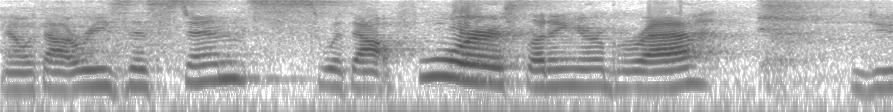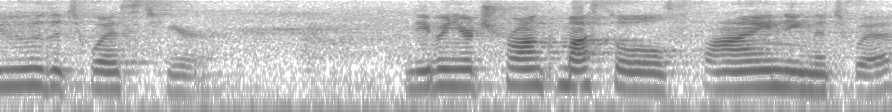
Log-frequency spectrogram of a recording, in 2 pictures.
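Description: In a calm tone, a woman speaks at a medium pitch and fairly slow pace, with ordinary pitch variation and long, frequent pauses. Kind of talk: yoga class instruction. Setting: live yoga studio class. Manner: calm, encouraging, clear cueing with brisk directions and light laughter.

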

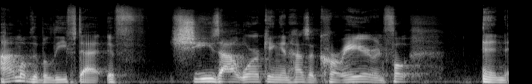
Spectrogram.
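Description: On a very clean recording with a silent background, a man at medium pitch uses a plain, everyday voice with fairly even intonation. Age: 30s. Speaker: podcast host. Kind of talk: casual chat.

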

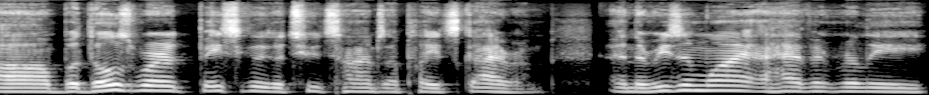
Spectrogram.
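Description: A man's voice has a dark, mellow tone and a fairly high pitch, with fairly even intonation. The recording is very clean, with a silent background. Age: 20s. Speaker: gaming podcast host. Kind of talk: casual chat. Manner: halting.

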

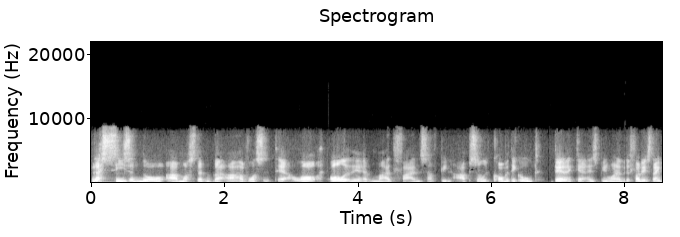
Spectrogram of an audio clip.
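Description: With a Scottish accent, a man speaks at a fairly quick pace in a fairly low pitch and a monotone, flat intonation. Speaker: football podcast co-host. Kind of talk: casual chat.

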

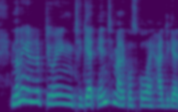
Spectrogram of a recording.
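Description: This very clean recording with a silent background has a woman speaking at a very fast pace. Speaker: doctor guest.

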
